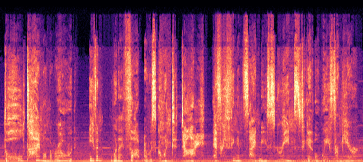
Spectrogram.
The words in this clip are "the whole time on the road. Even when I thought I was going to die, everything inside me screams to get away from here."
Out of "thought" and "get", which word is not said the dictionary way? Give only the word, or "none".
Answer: none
